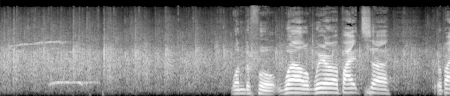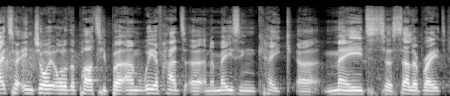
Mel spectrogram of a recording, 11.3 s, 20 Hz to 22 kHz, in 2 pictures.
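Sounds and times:
high whistles from a crowd: 0.0s - 1.2s
crowd whooping at an anniversary celebration: 0.0s - 1.5s
crowd cheering at an anniversary celebration: 0.0s - 6.2s
crowd clapping at an anniversary celebration: 0.0s - 7.0s
speech: 2.9s - 11.2s.

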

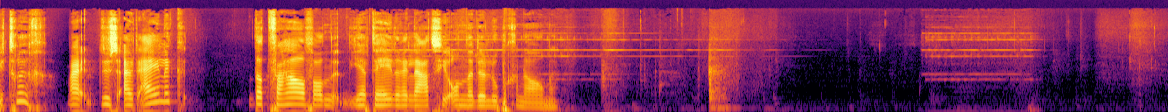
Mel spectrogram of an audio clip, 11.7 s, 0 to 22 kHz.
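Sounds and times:
speech: 0.0s - 5.7s
telephone ringing for an incoming call: 4.0s - 7.9s, 9.2s - 10.5s.

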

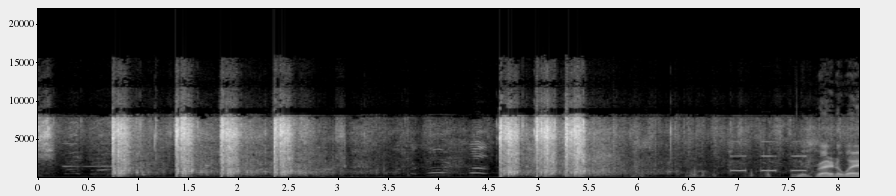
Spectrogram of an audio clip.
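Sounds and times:
gunshots during a police encounter: 0.7s - 3.1s, 4.6s - 6.4s
speech: 7.7s - 8.1s.

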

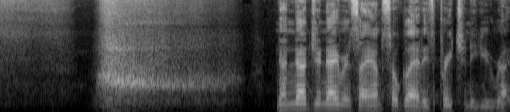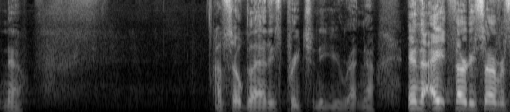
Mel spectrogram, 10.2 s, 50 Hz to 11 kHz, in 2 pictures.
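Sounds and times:
church congregation taking a big deep breath together: 0.0s - 2.7s, 5.4s - 6.2s, 8.9s - 9.2s
speech: 2.8s - 5.4s, 7.2s - 10.1s.

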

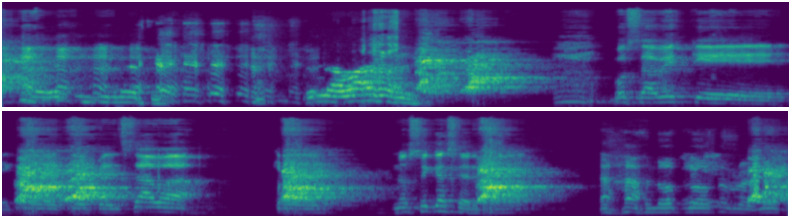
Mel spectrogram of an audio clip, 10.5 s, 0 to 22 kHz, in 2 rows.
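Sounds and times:
dog barking: 0.0s - 0.4s, 2.7s - 3.7s, 5.3s - 6.2s, 7.1s - 9.1s, 10.2s - 10.4s
laughter: 0.0s - 2.8s, 9.2s - 10.2s
speech: 0.2s - 3.1s, 3.7s - 10.4s.

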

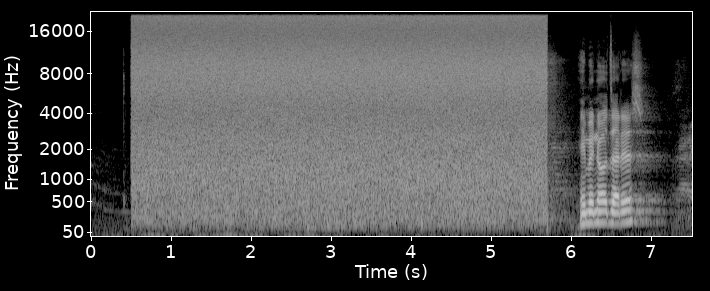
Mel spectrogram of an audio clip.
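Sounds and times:
white noise for falling asleep: 0.5s - 5.7s
speech: 6.1s - 7.0s.

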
